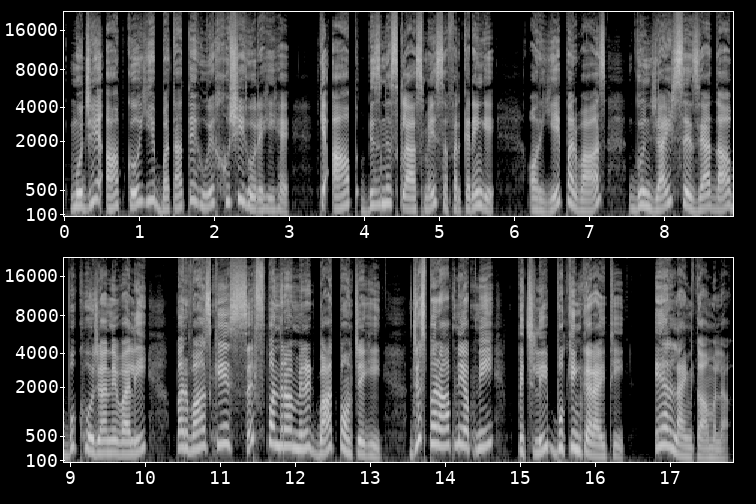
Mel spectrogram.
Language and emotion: Urdu, happy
